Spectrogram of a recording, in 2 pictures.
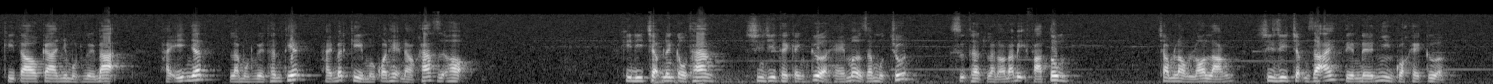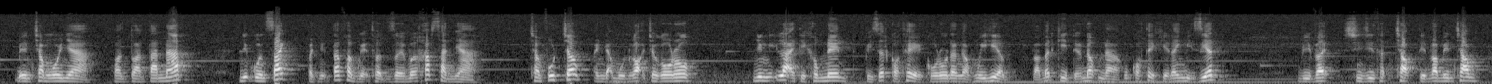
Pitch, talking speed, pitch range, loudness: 150 Hz, 255 wpm, 135-175 Hz, -15 LUFS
